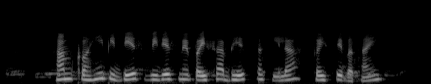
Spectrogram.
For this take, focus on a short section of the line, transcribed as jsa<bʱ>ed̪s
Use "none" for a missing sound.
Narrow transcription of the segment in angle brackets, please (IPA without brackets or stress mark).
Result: bʱ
